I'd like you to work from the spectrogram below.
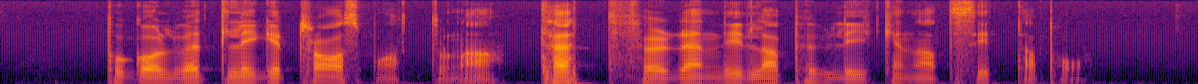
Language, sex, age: Swedish, male, 25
